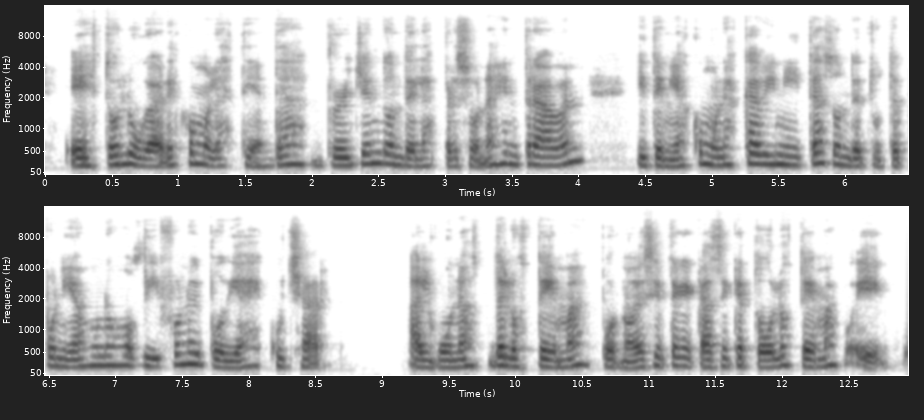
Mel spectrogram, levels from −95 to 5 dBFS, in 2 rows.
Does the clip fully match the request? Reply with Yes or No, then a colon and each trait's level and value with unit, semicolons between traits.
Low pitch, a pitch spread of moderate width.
No: high, 195 Hz; average, 3.5 semitones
